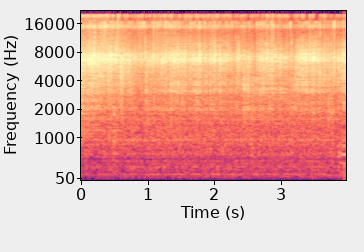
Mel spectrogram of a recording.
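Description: Tortang talong, an eggplant omelette, sizzles and fries in a pan in a home kitchen, a steady close hiss with no talk.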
